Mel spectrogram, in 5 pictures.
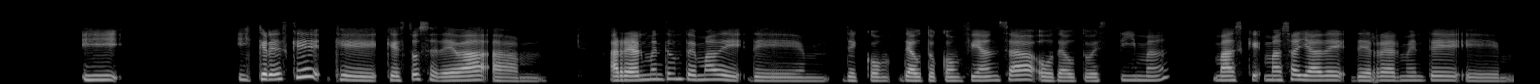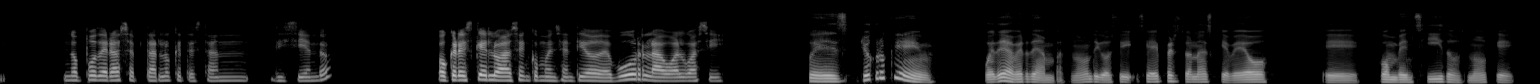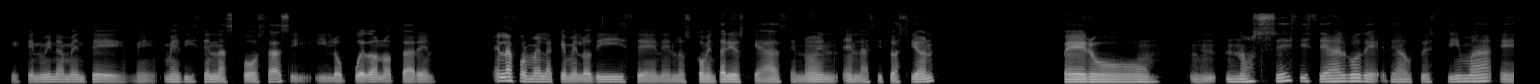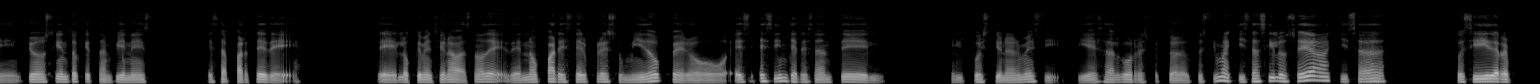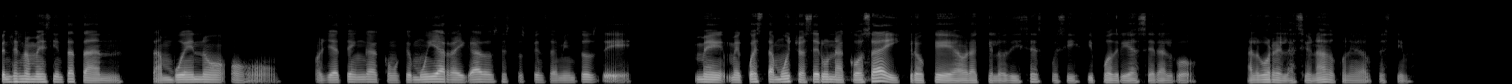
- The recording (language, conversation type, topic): Spanish, advice, ¿Cómo puedo aceptar cumplidos con confianza sin sentirme incómodo ni minimizarlos?
- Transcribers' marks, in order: other noise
